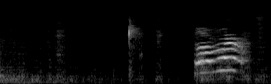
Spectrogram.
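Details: Domestic cat 'talking': after near silence with a few faint clicks, a single short meow with a rich stack of harmonics, slightly wavering, lasting about half a second near the end.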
